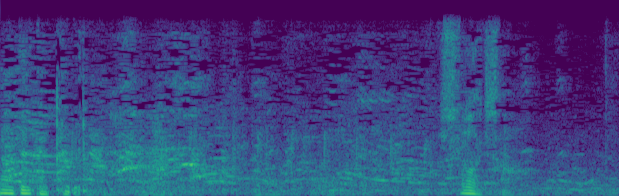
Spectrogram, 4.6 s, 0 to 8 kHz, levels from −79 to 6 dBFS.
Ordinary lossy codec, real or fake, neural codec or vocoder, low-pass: none; real; none; 7.2 kHz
